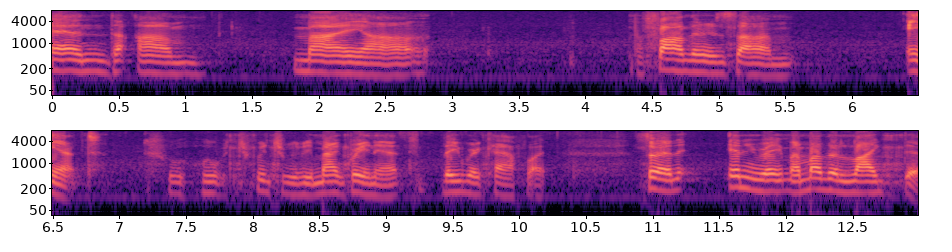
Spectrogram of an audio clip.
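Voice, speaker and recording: A woman with an American accent and a very deep, low pitch speaks at a very slow pace with fairly even intonation and long, frequent pauses. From US South, eastern North Carolina. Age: 80s+. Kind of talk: interview. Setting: live event with audience. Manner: halting, many fillers.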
